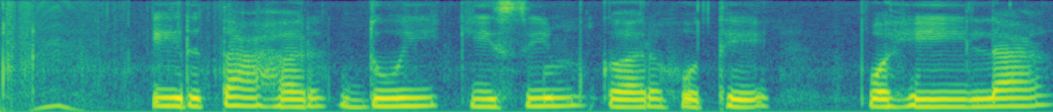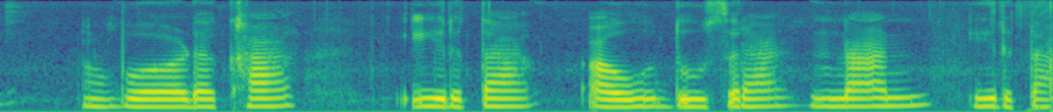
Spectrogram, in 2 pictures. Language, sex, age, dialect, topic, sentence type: Chhattisgarhi, female, 25-30, Northern/Bhandar, agriculture, statement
